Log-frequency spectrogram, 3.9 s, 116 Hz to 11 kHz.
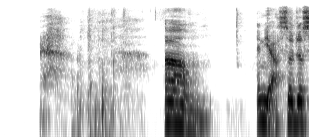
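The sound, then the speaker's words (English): A puppy, Sadie, one of two puppies, whimpers and yips in short bursts wanting attention, after a stretch of scratchy clicking and shuffling, like paws or claws moving around. “Yeah, there are 2 puppies.”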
